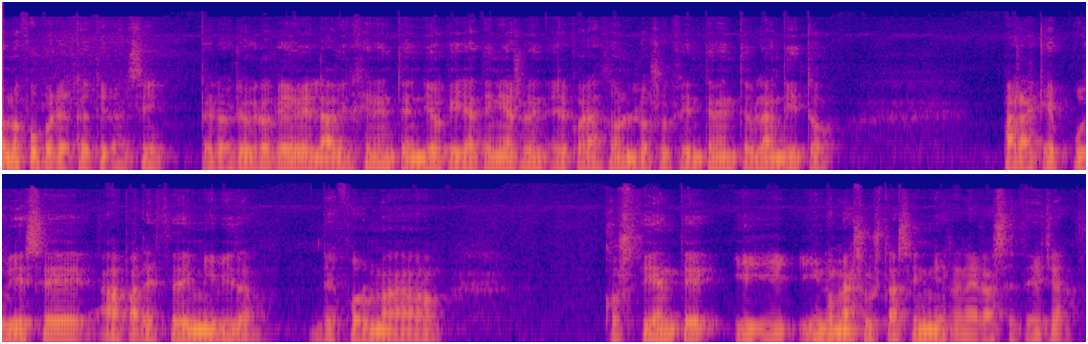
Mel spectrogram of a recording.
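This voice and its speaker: A man's voice: medium pitch, steady tone, moderate pace, darkish tone. Earnest man telling his faith story. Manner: earnest and heartfelt, with many restarts and repeated words. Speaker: guest giving a faith testimony. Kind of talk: emotional personal testimony in an interview.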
